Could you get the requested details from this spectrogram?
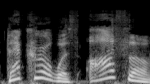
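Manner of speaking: mock effeminate swooping gush; hammed-up lilting delivery, pitch swinging up and down. Comic acts out friend ruining the girl-watching, mock effeminate gush.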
